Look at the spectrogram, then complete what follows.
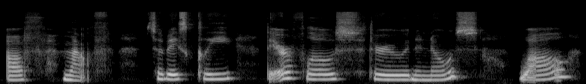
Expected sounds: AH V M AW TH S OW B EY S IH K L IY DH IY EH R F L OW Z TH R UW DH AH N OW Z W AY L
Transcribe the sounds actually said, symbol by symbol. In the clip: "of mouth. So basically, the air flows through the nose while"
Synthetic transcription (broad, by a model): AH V M AW TH S OW B EY S IH K L IY DH IY EH R F L OW Z TH R UW DH AH N OW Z W AY L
